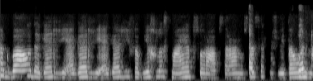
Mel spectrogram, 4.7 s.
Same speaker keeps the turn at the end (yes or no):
no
